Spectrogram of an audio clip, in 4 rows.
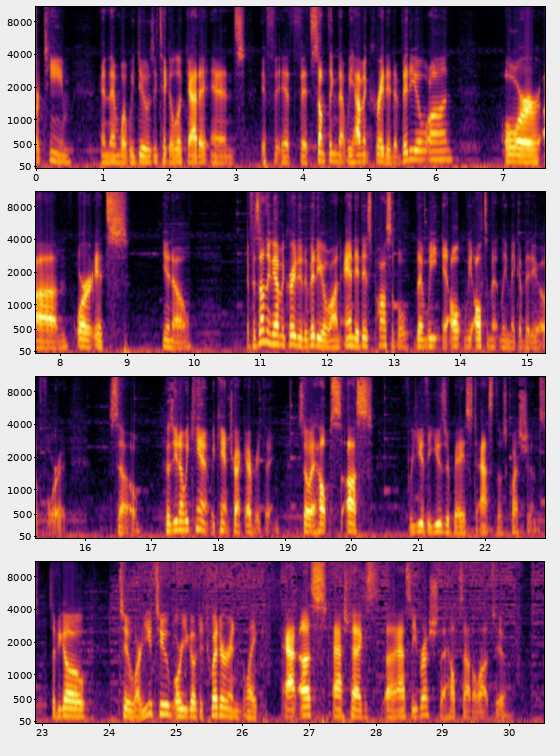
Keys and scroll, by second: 0.5 ctrl+z, 1.0 s, 9.2 s, 13.8 s, 19.2 s.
